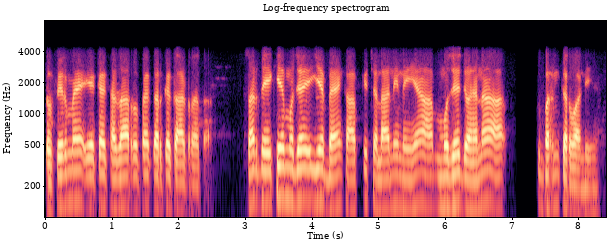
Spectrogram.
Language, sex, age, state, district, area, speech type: Urdu, male, 30-45, Uttar Pradesh, Ghaziabad, rural, conversation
